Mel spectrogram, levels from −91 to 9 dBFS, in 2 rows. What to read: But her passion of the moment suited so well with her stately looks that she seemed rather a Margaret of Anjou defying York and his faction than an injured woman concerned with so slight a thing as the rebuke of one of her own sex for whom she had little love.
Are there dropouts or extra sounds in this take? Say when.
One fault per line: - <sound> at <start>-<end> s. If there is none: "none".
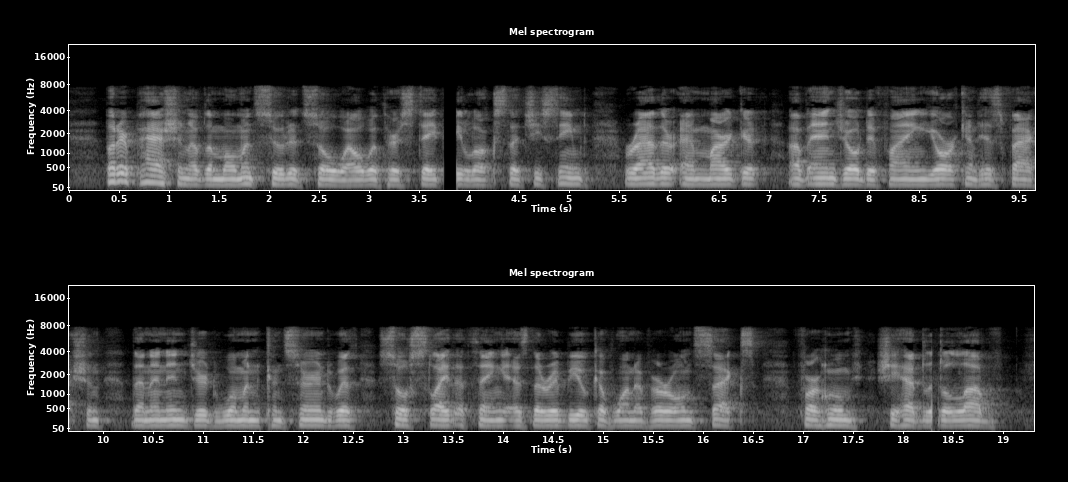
- dropout at 3.7-3.9 s
- dropout at 18.3-18.3 s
